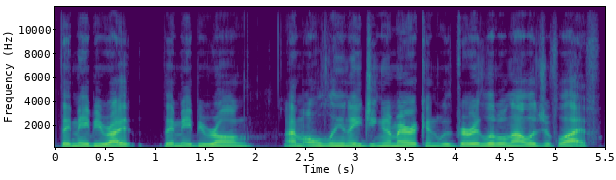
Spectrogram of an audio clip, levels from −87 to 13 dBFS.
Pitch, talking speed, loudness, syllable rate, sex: 135 Hz, 220 wpm, -16 LUFS, 6.2 syllables/s, male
